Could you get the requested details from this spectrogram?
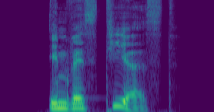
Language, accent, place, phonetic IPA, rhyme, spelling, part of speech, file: German, Germany, Berlin, [ɪnvɛsˈtiːɐ̯st], -iːɐ̯st, investierst, verb, De-investierst.ogg
- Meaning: second-person singular present of investieren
